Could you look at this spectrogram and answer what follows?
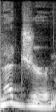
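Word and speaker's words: Legere: pronounce his last name Ledger it's Ledger like a ledger of accounting Ledger John lger I could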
